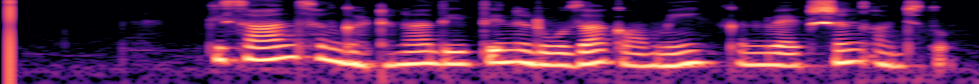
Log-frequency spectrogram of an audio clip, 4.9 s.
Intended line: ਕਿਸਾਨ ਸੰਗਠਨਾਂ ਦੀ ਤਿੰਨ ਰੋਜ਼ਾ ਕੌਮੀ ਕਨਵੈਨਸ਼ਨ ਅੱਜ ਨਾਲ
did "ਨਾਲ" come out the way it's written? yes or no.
no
